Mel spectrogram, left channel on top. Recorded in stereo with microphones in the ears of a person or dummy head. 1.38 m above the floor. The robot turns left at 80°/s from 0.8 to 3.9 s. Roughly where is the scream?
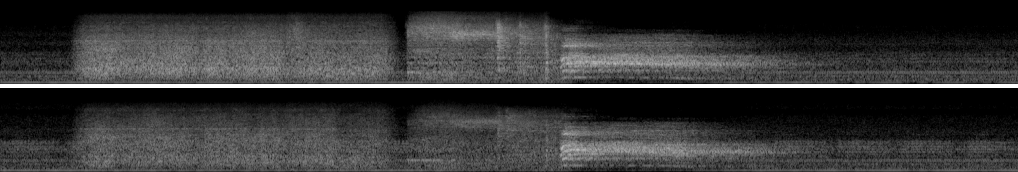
Right.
